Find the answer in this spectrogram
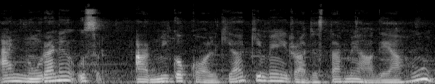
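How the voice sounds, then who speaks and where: A man speaks in a Hyderabadi accent at a medium pitch. His intonation is lively. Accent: Hyderabadi-accented Hindi. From India, Hyderabad. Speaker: youtube storyteller. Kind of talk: casual storytelling. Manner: halting, with repetitions and fillers.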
